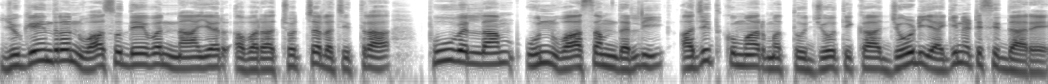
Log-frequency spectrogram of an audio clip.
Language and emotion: Kannada, neutral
